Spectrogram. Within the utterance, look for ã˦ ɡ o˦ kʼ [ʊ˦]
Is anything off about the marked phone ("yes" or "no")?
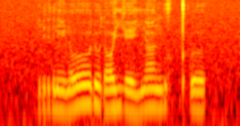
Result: no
